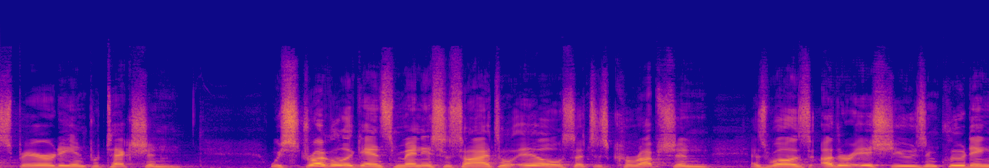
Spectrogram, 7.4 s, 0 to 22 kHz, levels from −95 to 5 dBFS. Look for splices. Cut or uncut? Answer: uncut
